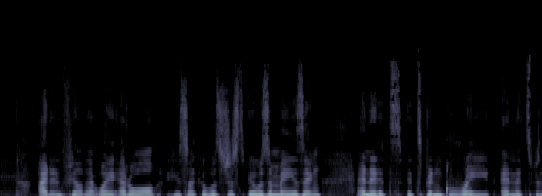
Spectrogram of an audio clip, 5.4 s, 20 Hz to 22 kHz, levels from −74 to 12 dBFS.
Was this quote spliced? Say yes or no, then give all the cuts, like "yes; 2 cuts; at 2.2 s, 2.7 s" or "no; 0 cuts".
yes; 1 cut; at 3.7 s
